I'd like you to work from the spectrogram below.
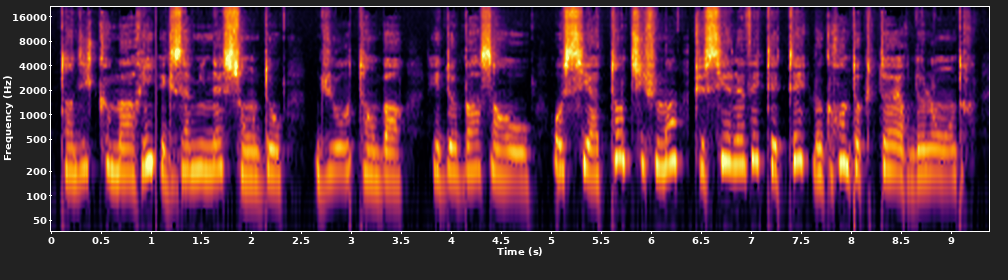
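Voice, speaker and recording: A woman reading a novel aloud as audiobook narration, measured and expressive. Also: medium pitch. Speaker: audiobook reader. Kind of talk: scripted narration.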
